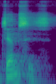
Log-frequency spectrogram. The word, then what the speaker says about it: James's: to add s and the pronunciation won't be gems it's going to be james's all right so i'll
